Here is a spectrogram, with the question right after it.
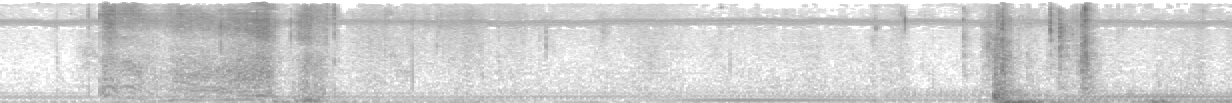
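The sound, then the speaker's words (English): A clothing zipper is zipped up in a couple of quick, raspy strokes, with a brief pause and another short zip afterward; no one speaks. “Zip up the zipper.”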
